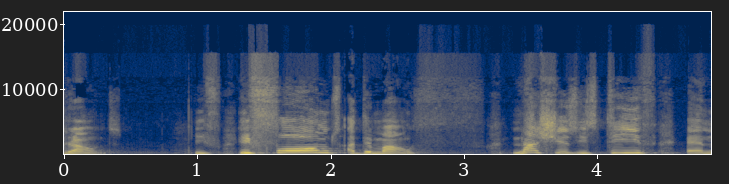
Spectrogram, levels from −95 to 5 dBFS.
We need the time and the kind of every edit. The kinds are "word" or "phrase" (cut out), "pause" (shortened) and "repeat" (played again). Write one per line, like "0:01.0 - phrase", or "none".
none

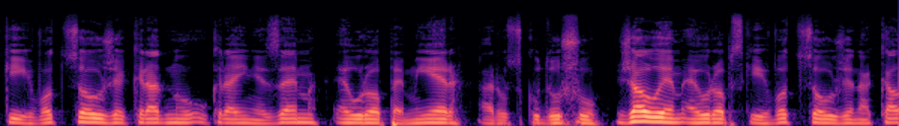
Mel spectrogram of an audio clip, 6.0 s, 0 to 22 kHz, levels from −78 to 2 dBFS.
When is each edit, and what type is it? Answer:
0:02.2 - pause
0:04.0 - pause

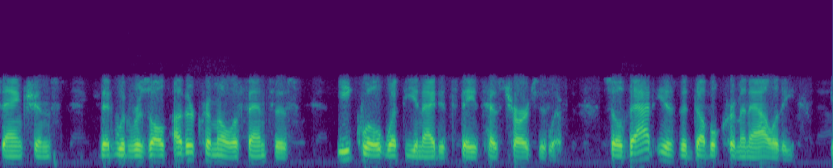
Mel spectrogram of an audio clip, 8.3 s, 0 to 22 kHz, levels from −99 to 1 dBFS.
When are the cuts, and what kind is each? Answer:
0:01.7 - word
0:05.5 - word

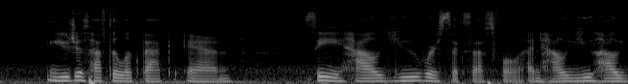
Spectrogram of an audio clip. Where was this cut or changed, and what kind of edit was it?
none

